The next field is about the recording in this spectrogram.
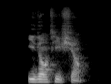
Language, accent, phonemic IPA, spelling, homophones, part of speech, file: French, France, /i.dɑ̃.ti.fjɑ̃/, identifiant, identifiants, noun / verb, LL-Q150 (fra)-identifiant.wav
- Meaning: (noun) 1. login 2. identifier (primary key); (verb) present participle of identifier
